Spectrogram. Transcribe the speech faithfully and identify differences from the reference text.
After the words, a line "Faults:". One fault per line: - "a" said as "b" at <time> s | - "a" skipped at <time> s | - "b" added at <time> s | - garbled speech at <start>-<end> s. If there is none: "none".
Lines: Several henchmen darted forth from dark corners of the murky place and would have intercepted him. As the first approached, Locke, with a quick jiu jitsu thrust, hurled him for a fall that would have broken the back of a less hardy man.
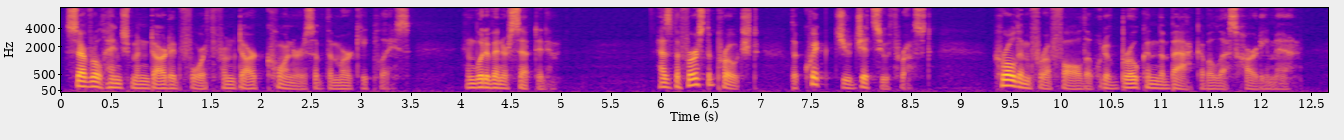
Several henchmen darted forth from dark corners of the murky place and would have intercepted him. As the first approached, A quick jiu jitsu thrust, hurled him for a fall that would have broken the back of a less hardy man.
Faults:
- "Locke with" skipped at 7.0 s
